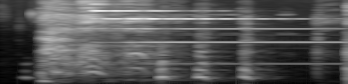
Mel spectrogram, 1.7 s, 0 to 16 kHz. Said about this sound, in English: I was just going to say, this is like the 7-year anniversary episode with not a single bell in it, but that's the one. Yep, that's the bell. I reached over right before.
